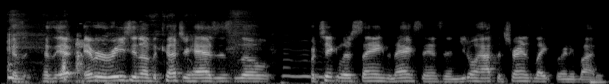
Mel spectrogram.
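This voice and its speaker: A man's voice: on the high side, steady tone, fast, bright, forceful tone. A man hosting a live interview, upbeat and affirming as he poses questions. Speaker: interview host.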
